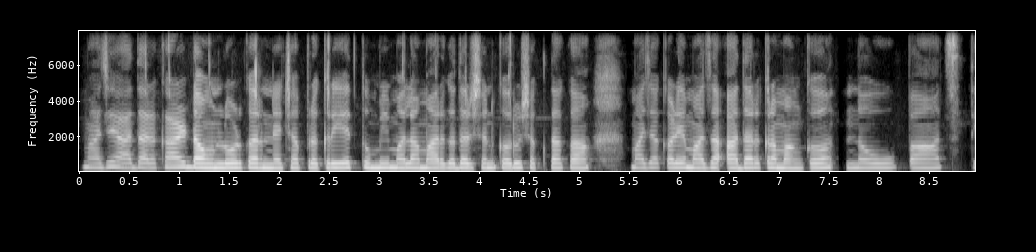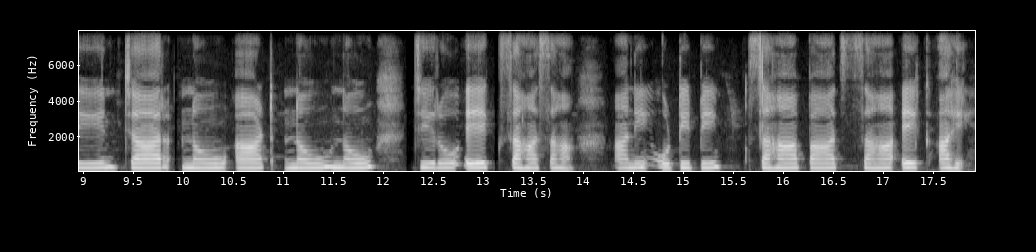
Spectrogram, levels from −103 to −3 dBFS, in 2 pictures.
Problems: constant background noise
